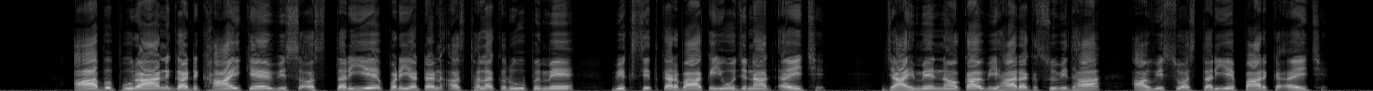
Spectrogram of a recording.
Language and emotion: Maithili, neutral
